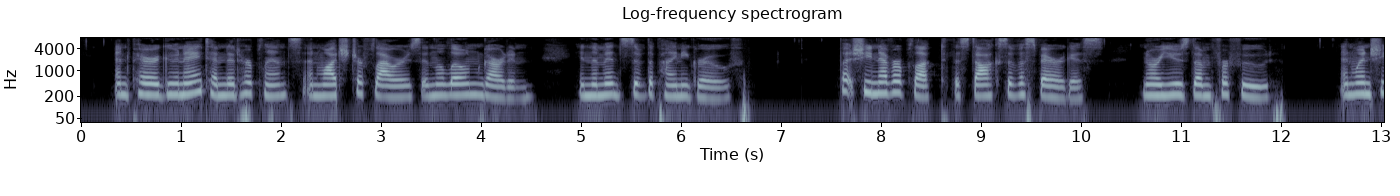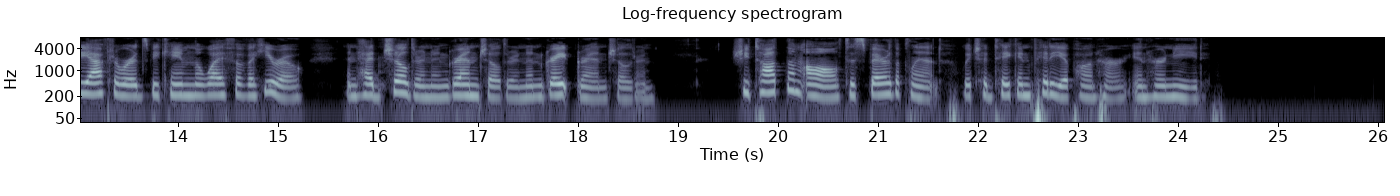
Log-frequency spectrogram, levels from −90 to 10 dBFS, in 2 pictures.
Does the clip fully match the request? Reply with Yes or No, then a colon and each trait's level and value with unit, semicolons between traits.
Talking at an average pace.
Yes: average, 155 wpm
